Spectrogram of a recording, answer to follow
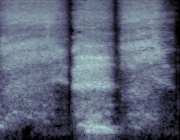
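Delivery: slow audible breath out; calming sigh out; long exhale. Shown as a demonstration. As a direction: demo a long relaxing exhale. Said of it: "Full panic attack, like".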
